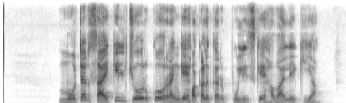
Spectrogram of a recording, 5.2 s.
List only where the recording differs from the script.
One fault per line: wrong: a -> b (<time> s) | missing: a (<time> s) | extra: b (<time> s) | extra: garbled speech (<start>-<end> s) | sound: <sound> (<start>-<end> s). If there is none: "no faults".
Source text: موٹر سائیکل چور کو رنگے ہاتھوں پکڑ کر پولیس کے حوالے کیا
missing: ہاتھوں (2.8 s)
